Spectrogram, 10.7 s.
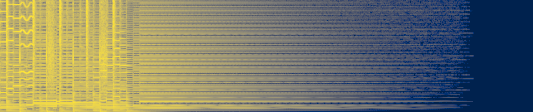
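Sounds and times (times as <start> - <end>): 
funk modulator synth: 0.0 - 3.2.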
